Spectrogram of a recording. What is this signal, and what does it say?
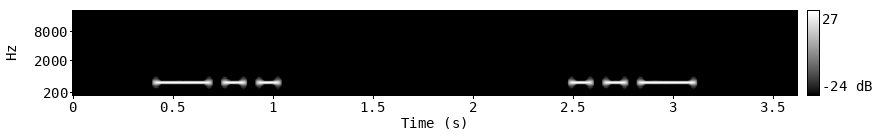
Morse code, heard as a keyed tone, about 14 wpm, spaced as for 5 wpm, 680 Hz. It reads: DU
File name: Morsekurs / Witze / Witz 08. Februar 2022 25 F70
